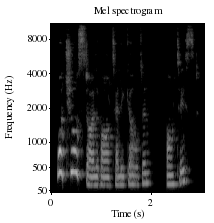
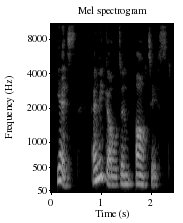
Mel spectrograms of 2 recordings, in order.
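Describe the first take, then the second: First: Sarcastic. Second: Said in the usual way. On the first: Acted. Harry teasing Ellie by echoing her name, mildly sarcastic. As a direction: lightly tease her own words back at her. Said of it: "his tone sarcastic again". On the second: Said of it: "doing a silly little curtsy to accompany the words".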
